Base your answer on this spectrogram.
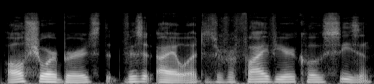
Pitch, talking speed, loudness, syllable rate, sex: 110 Hz, 190 wpm, -18 LUFS, 5.6 syllables/s, male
